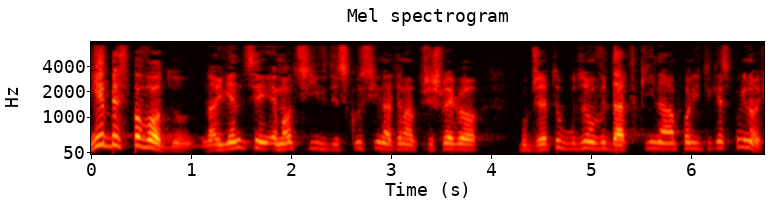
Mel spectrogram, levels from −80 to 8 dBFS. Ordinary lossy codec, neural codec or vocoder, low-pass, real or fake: AAC, 48 kbps; none; 7.2 kHz; real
